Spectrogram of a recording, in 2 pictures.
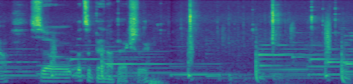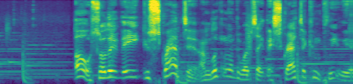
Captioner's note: keyboard typing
